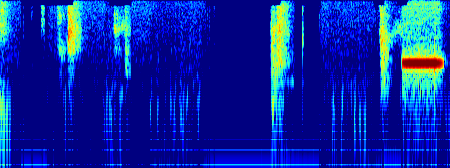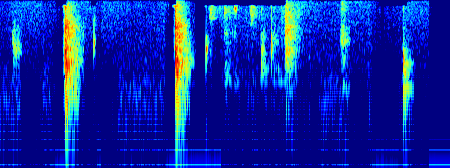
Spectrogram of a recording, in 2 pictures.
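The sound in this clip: Automated telephone system beep, prompting a caller to say an employee's name: a single steady, mid-pitched tone about half a second long, set among faint, sparse clicks and quiet gaps.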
